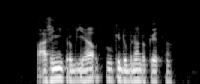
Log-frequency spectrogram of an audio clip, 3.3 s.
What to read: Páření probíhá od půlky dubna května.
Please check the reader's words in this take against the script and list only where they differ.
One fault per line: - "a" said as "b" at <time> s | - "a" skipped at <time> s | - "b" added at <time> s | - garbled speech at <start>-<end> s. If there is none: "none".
- "do" added at 2.3 s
